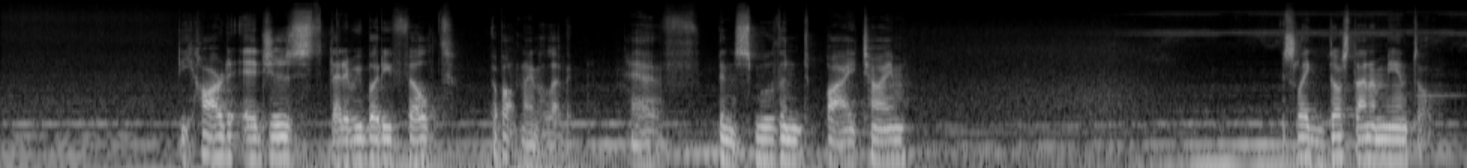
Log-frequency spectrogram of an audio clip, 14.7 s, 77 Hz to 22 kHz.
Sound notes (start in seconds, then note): 0.0 waves flowing; 9.8 breeze blowing; 12.2 birds singing; 12.2 crickets chirping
